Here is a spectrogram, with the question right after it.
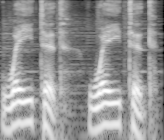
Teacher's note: Es un verbo regular y la terminación ed se pronuncia como ed, pero con la e suave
